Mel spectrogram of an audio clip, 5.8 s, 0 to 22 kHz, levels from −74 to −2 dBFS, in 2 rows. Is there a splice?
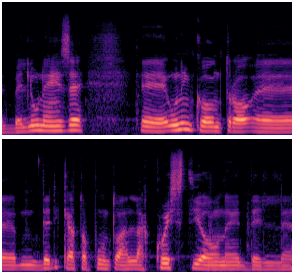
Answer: no; 0 cuts

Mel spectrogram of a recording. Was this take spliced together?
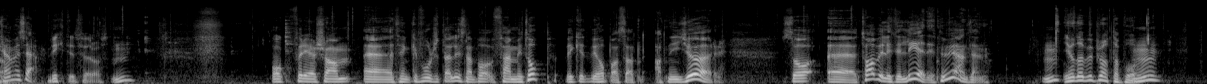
no; 0 cuts

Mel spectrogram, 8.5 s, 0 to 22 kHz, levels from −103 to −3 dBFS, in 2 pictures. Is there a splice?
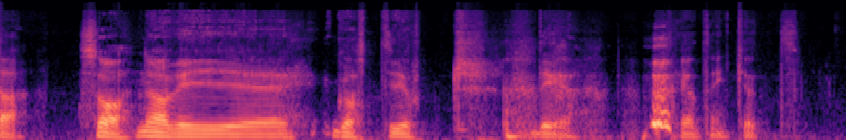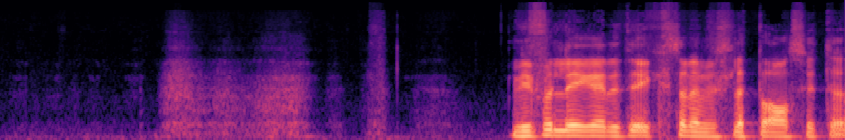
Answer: no; 0 cuts

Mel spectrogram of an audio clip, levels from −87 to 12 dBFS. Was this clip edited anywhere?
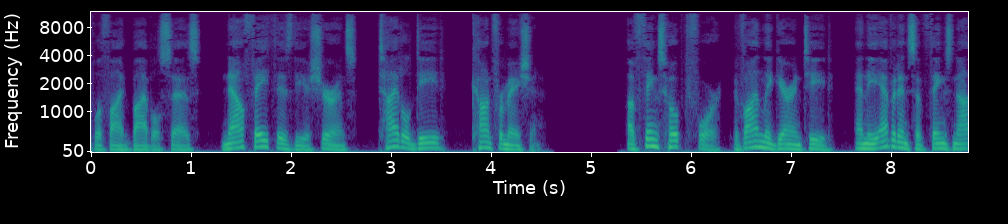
no; 0 cuts

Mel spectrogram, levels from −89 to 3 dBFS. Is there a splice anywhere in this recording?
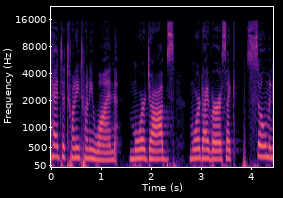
yes; 1 cut; at 1.4 s

